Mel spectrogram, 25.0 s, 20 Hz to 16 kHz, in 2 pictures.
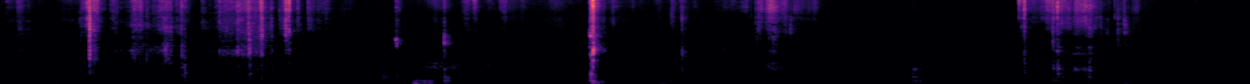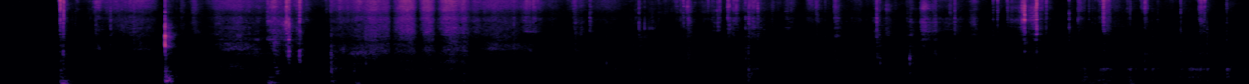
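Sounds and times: paper rustling and crinkling: 0:00.2 - 0:03.1.

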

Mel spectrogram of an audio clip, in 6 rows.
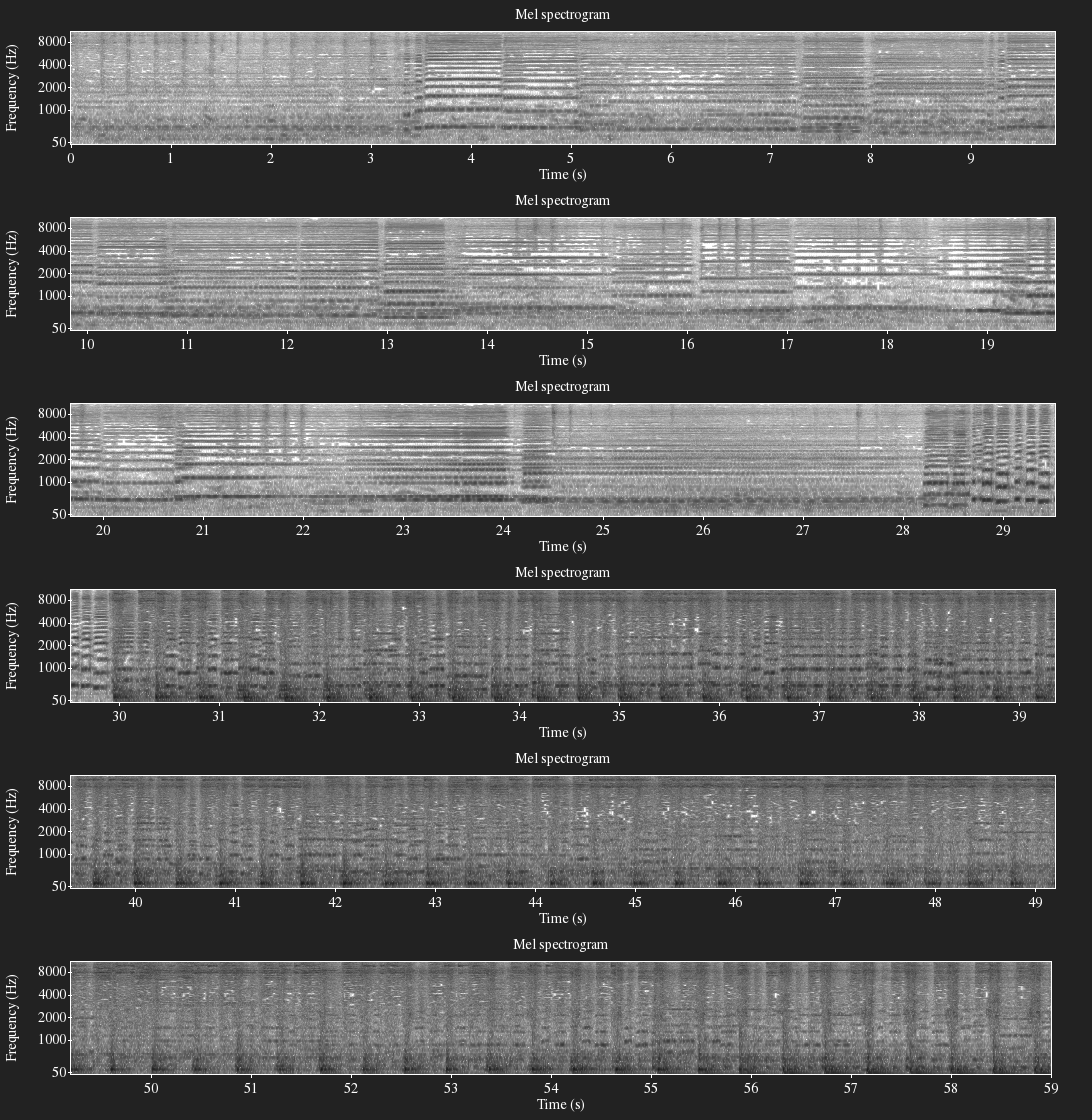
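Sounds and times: button accordions playing folk tune: 0:00.0 - 0:59.0
fast percussion beat: 0:28.4 - 0:59.0.

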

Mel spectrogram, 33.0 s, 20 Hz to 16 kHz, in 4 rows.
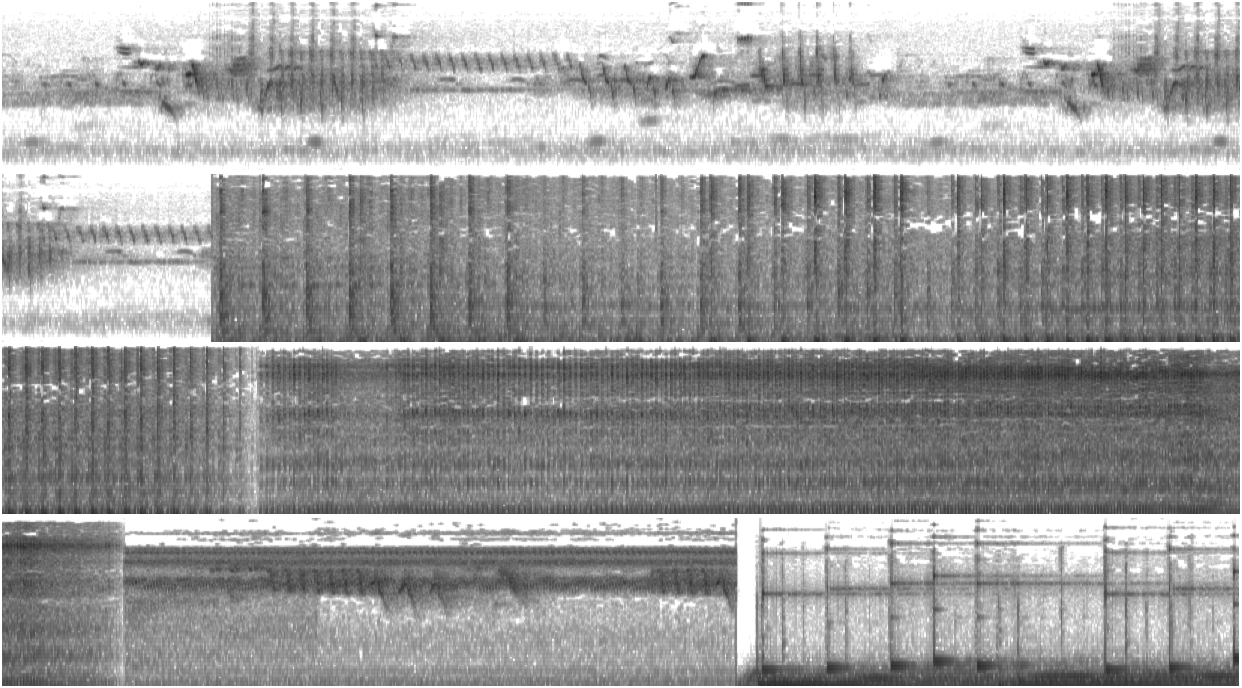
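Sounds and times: tractor engine chugging: 0:09.7 - 0:18.4.

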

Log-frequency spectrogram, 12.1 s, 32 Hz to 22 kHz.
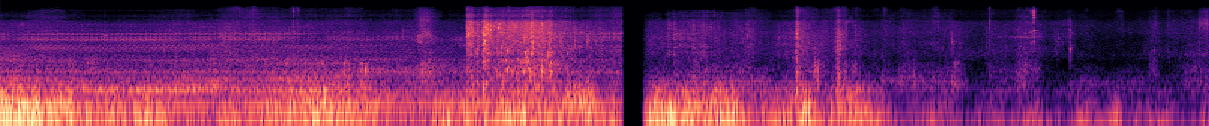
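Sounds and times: low rumbling handling noise: 0:00.0 - 0:08.6.

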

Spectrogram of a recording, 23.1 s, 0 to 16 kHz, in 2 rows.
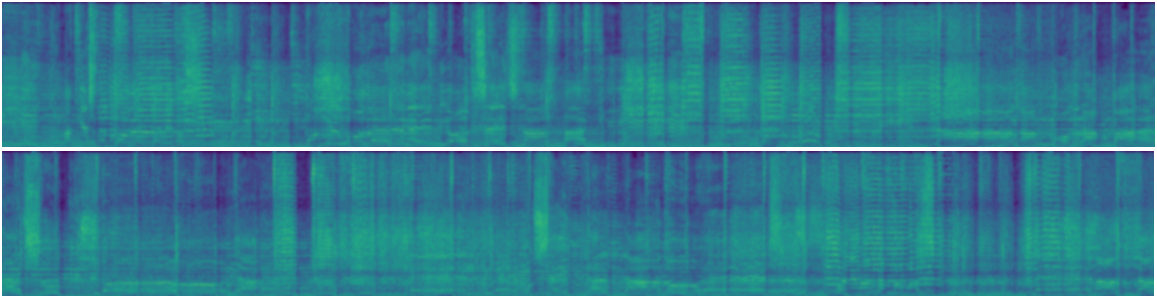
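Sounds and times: drums: 0:00.0 - 0:23.0
electric guitars: 0:00.0 - 0:23.0
heavy bass: 0:00.0 - 0:23.0
keyboards: 0:00.0 - 0:23.0
singing with vibrato: 0:00.0 - 0:23.0.

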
